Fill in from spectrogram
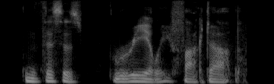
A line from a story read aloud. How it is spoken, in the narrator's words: mutter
